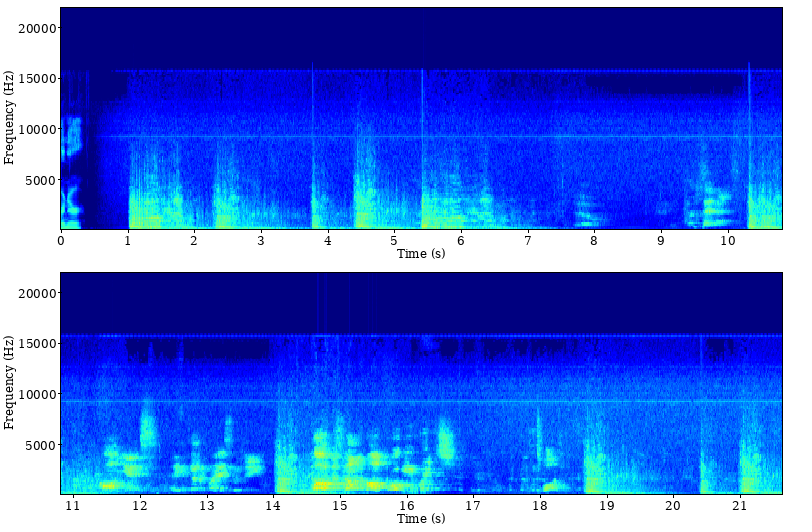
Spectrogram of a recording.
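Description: A young man speaks with animation on a stage, heard from a distance.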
